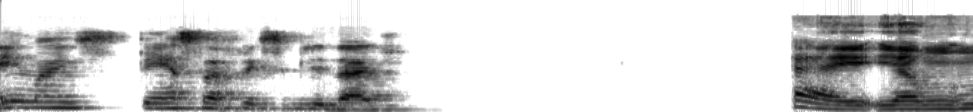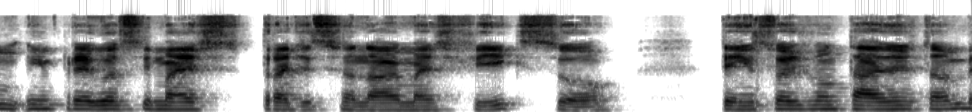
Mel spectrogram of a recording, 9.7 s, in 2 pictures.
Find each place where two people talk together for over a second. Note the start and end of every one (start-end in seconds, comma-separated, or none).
none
